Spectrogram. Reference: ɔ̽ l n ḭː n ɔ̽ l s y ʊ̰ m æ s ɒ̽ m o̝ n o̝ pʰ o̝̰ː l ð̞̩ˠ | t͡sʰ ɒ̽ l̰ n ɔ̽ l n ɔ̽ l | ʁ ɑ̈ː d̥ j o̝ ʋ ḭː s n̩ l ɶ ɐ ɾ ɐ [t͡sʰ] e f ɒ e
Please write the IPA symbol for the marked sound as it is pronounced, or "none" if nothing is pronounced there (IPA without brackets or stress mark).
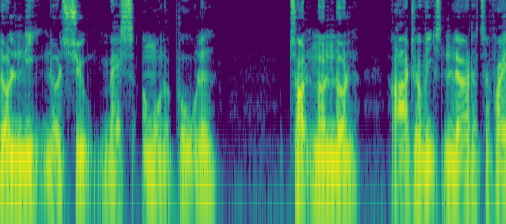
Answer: t͡sʰ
